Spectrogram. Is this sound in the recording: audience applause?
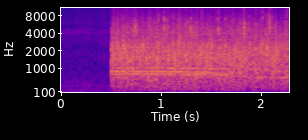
yes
